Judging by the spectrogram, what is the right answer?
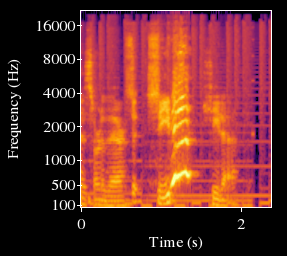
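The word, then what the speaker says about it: Shiida: Sheeta. That's how it's pronounced. Really? Yeah. I mean, that's how it's like right Huh. now in like the katakana and everything.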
